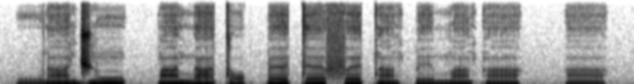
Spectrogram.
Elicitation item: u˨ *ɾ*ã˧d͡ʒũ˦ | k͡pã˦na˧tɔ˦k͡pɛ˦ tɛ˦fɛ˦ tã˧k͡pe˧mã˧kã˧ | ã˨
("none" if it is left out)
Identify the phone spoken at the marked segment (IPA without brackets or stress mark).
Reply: ɾ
